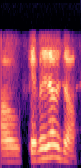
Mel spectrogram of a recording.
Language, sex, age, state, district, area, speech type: Odia, male, 30-45, Odisha, Dhenkanal, rural, conversation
